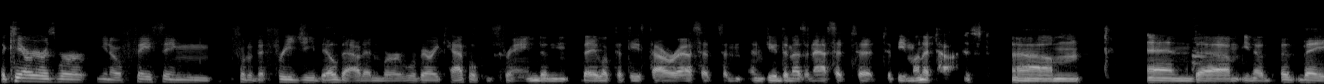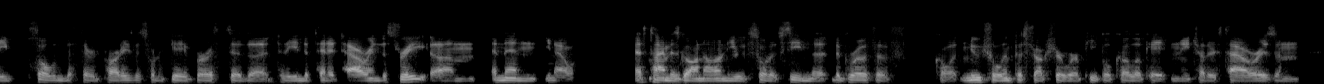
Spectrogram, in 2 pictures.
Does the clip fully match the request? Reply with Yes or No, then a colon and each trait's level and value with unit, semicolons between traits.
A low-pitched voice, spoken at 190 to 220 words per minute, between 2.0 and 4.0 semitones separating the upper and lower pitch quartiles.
Yes: very low, 95 Hz; average, 200 wpm; average, 2.9 semitones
